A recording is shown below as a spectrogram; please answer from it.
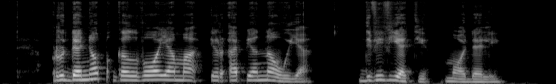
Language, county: Lithuanian, Vilnius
